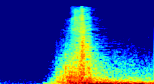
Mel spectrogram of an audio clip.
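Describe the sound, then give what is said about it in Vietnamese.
A wooden staff slams hard against the ground, rendered as a deep, booming whoosh that swells quickly, then holds as a loud, broad rumble for over a second with no voices. “Chỉ thấy chị Đan giơ cây gậy cao rồi giọng mạnh xuống đất đánh đùng một cái.”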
